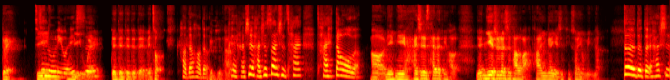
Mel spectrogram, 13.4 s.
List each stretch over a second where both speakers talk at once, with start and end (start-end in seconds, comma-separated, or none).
0.7-2.1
